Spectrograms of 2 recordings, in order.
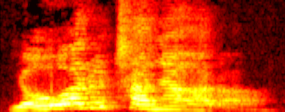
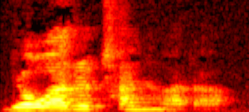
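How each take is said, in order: First: Proclaimed loud. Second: Said in the usual way. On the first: Shown as a demonstration.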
